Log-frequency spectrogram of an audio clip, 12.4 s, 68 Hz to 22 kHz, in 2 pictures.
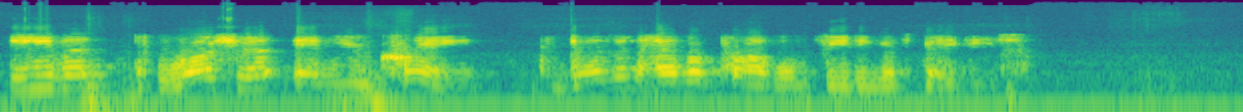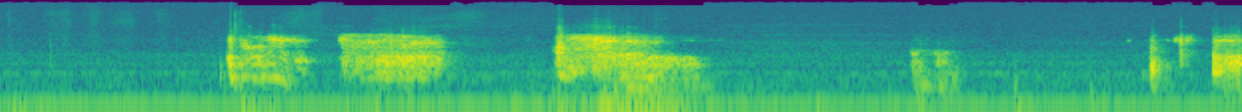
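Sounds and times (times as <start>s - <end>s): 
low steady hum: 0.0s - 12.4s
speech: 0.2s - 5.2s
harsh raspy coughing fit: 7.3s - 9.8s.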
